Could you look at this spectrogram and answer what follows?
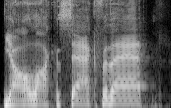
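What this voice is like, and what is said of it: Put-on Southern-style drawl. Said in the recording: “why do they have accents? ... they were all like ... where there's no accent ... do we just drive to Biloxi”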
